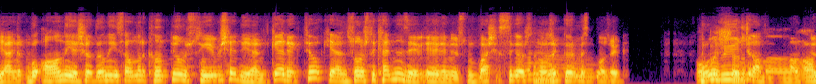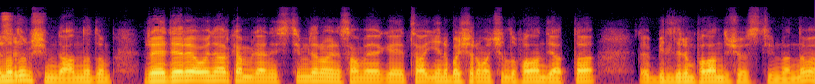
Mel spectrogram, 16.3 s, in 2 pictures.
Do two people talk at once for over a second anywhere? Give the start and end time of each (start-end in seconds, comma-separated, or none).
7.0-8.4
